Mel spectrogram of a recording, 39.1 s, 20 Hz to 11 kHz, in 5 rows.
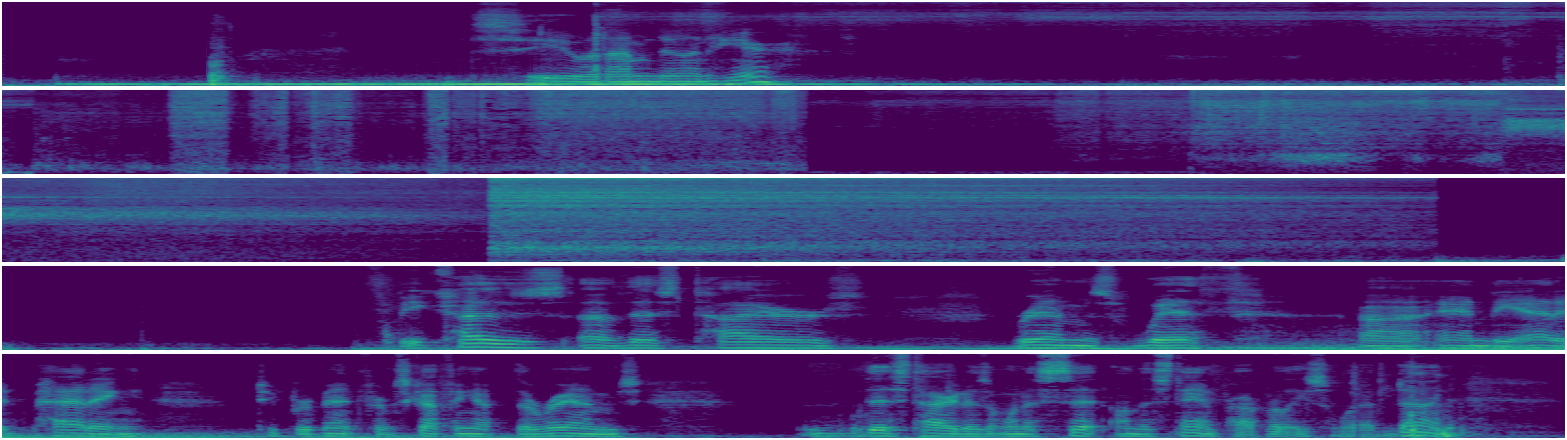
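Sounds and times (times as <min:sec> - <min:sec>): air hissing out of tire: 0:03.2 - 0:22.8.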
